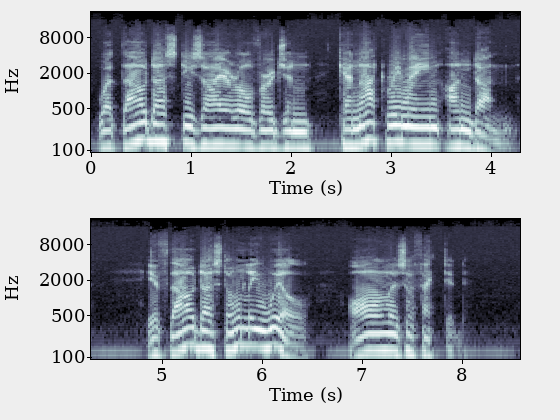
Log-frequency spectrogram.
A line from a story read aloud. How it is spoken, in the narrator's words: Hence, Saint Anselm exclaims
